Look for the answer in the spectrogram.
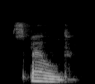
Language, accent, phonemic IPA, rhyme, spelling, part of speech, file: English, Southern England, /ˈspɛld/, -ɛld, spelled, verb, LL-Q1860 (eng)-spelled.wav
- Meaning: simple past and past participle of spell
